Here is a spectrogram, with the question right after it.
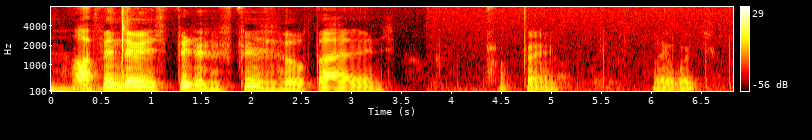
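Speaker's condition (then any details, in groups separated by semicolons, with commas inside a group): Brain injury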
